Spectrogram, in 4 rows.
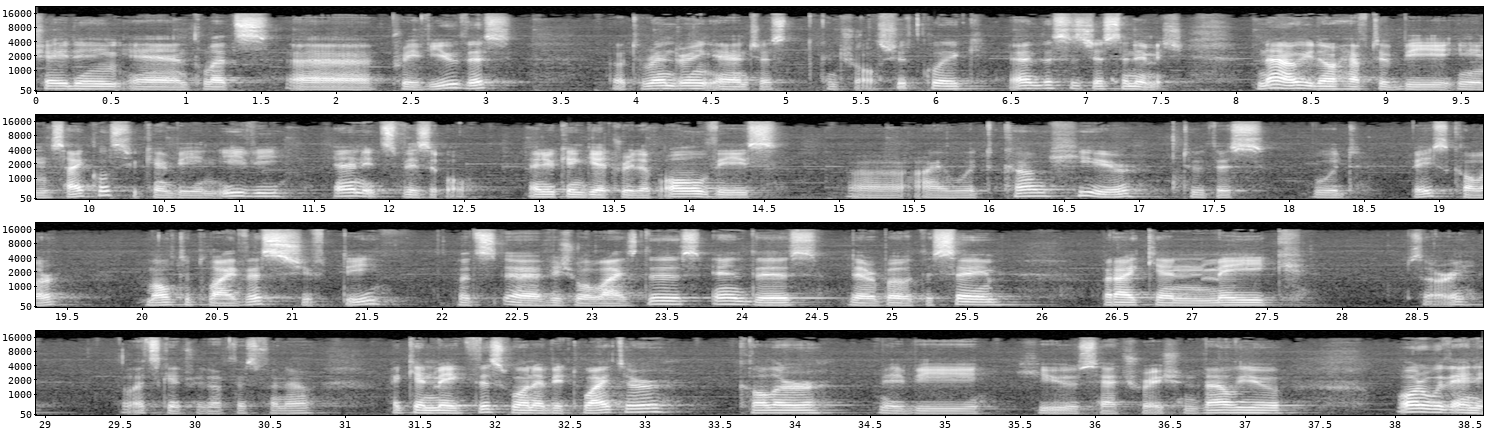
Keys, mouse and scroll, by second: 3.0 z, 4.7 ctrl+shift+click, 5.5-6.0 scroll up 2, 6.0-7.2 middle drag, 7.2 scroll down 1, 7.4-10.3 middle drag, 10.3 click, 11.0-12.6 middle drag, 12.6 click, 12.7-13.9 scroll up 1, 13.9 click, 16.6-20.5 drag, 20.5 shift+d, 21.9 ctrl+shift+click, 23.2 ctrl+shift+click, 24.1-26.8 middle drag, 26.8 click, 27.9-29.2 drag, 29.7 Delete, 30.7-38.5 drag.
